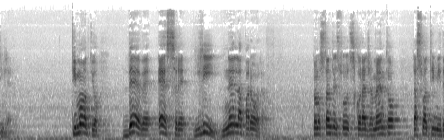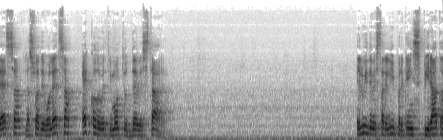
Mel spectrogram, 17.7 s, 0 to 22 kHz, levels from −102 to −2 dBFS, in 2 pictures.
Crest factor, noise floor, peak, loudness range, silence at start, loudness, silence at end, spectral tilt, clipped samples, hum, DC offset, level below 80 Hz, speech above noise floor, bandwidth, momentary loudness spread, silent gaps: 20 dB; -45 dBFS; 0 dBFS; 7 LU; 0 s; -19 LUFS; 0 s; -5.5 dB/octave; under 0.1%; none; under 0.1%; -44 dBFS; 27 dB; 17 kHz; 10 LU; none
